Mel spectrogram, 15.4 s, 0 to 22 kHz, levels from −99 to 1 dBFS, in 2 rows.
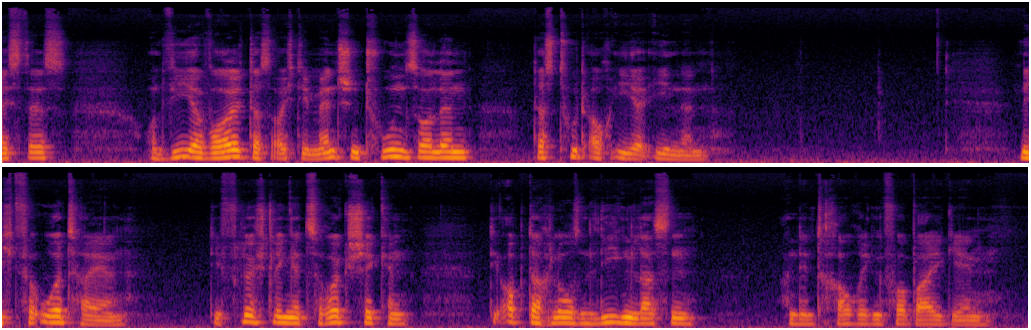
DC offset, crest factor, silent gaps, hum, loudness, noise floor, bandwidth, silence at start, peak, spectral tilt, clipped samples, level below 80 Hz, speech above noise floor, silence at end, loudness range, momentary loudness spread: under 0.1%; 20 dB; none; none; -31 LUFS; -61 dBFS; 19 kHz; 0 s; -12 dBFS; -6.5 dB/octave; under 0.1%; -62 dBFS; 31 dB; 0.25 s; 9 LU; 14 LU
